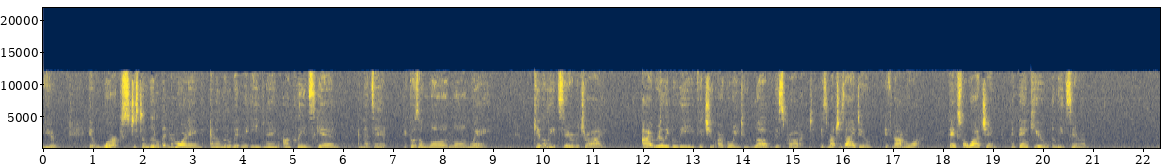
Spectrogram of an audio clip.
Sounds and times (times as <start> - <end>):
Speech: 0.0 - 9.0, 9.8 - 11.3, 12.0 - 21.0.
